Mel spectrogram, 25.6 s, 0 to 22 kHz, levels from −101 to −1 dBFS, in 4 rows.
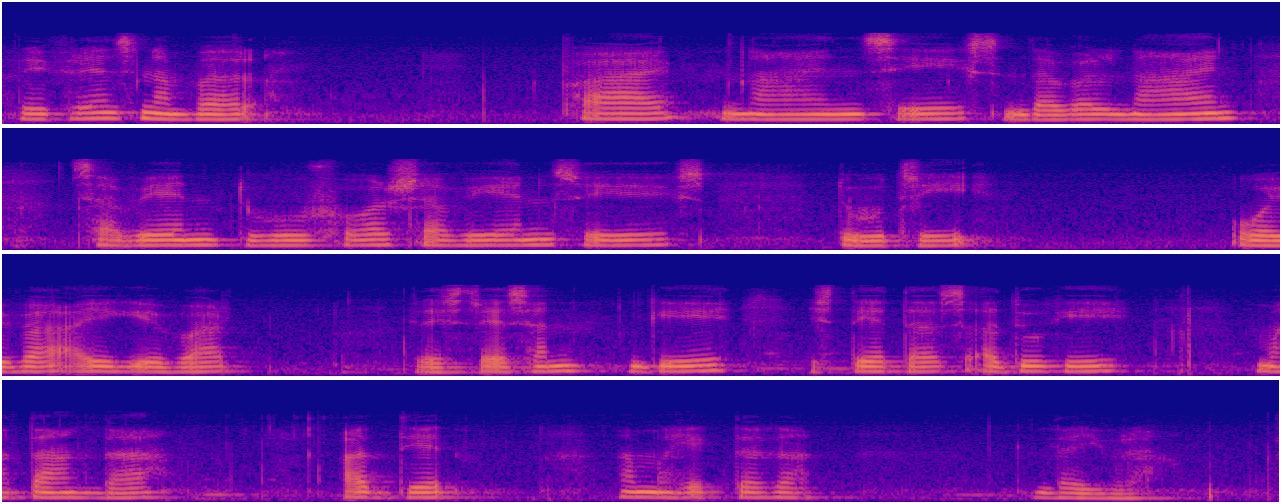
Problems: background sounds at intervals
